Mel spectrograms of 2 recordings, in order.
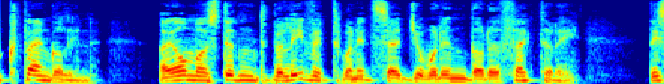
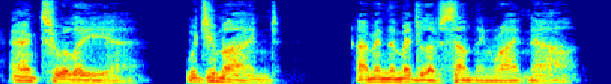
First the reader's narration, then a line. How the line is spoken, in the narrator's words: he said quietly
